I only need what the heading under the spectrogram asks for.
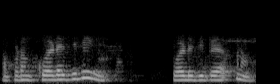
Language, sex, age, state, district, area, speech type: Odia, female, 45-60, Odisha, Jajpur, rural, conversation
